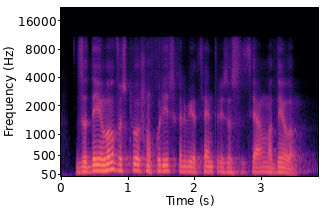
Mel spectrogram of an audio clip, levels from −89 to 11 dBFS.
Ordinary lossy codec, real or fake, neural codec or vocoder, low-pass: none; fake; codec, 24 kHz, 0.9 kbps, WavTokenizer, large speech release; 10.8 kHz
